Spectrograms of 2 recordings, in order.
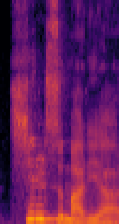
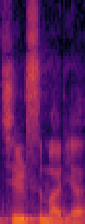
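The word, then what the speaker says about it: Sils-Maria: 2의 탄생을 경험이에요 특히 질수 마리아 라는 마을에서 혹은 도시에서 실수 마리아 라고 발음하기도 해요 근데 독일은 s 가 앞에 있으면 질수 마리아 이라고 발음을 하게 되요 그래서 신은 질수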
